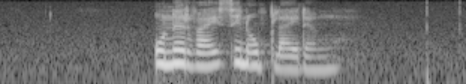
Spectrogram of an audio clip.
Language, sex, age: Afrikaans, female, 22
